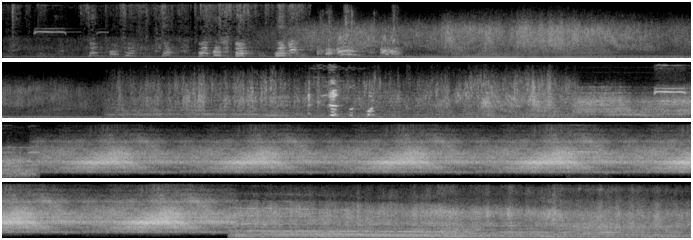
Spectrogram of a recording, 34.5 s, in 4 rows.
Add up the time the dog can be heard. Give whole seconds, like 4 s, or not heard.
5 s.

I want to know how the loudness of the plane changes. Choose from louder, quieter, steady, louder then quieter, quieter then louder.
louder.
